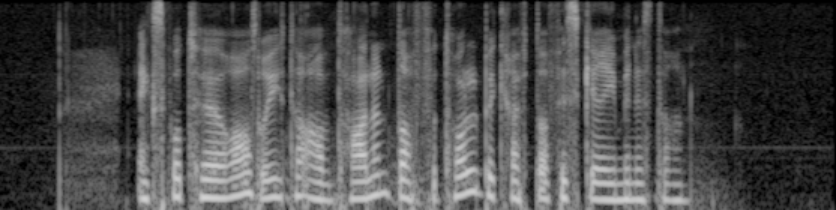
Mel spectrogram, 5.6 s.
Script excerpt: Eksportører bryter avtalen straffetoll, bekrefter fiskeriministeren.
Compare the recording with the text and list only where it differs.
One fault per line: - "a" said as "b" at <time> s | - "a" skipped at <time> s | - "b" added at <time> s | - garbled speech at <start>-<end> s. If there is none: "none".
none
